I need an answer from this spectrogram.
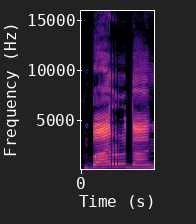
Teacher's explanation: با زبر را ساکن بر، دال دو زبر الف دن، بردن۔ اب رائے ساکنہ ہے اور اس سے پہلے یا ساکنہ یا زیر اصلی بھی نہیں ہے، تو یہاں پہ را موٹی پڑھنے ہوگی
